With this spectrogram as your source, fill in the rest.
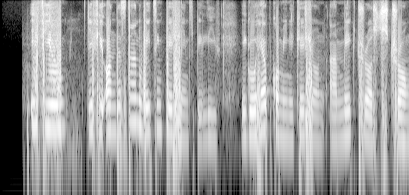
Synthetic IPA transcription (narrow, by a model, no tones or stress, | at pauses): ifju | ifjuʔɔ̃ndəstãndwetʰɪ̃ŋpʰeʃɛ̃ntsb̥iliv | iɡohɛlˠpkʰɔmjunikʰeʃɔ̃nãnmektʰɹɔststʰɹɔ̃ŋ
